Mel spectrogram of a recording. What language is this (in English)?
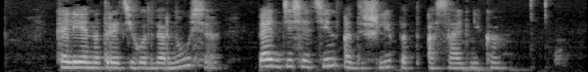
Belarusian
